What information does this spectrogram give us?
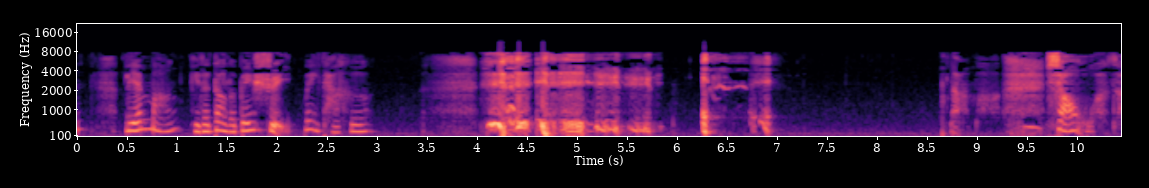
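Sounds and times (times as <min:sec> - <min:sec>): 
speech: 0:00.0 - 0:03.0, 0:03.7 - 0:05.9, 0:09.6 - 0:10.4
violent coughing: 0:04.1 - 0:07.1.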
